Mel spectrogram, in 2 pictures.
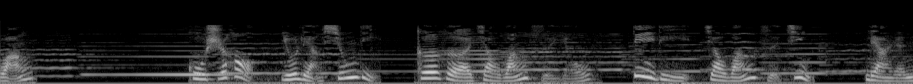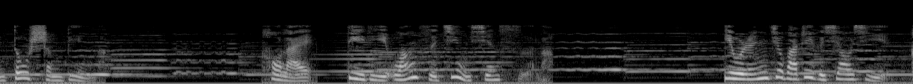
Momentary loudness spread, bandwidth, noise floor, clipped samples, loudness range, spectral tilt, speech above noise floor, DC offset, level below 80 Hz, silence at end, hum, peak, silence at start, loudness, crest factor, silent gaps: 19 LU; 6.6 kHz; -44 dBFS; under 0.1%; 5 LU; -5.5 dB/octave; 21 dB; 1%; -44 dBFS; 0 s; none; -6 dBFS; 0 s; -24 LUFS; 18 dB; none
